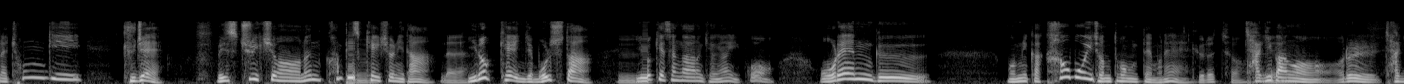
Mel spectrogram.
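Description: Speech over a Bluetooth headset suffers concealed Bluetooth headset packet loss: dropped packets at 3.49 to 3.57 s and 6.42 to 6.48 s are patched with repeated recent waveform, giving brief buzzy held tones.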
